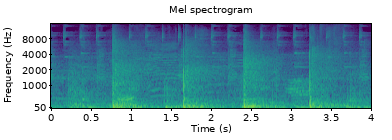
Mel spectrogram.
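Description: A basketball bouncing on a hardwood gym floor, four strong bounces less than a second apart.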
